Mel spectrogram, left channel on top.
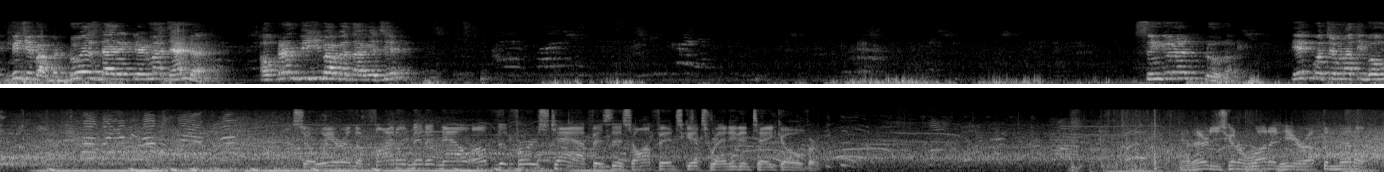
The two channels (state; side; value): different; both; correlation 0.00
